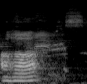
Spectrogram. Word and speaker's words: emails: Check emails. Check emails. Okay. So, we have check and emails. Emails. Emails. So, the stress here is the first syllable.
